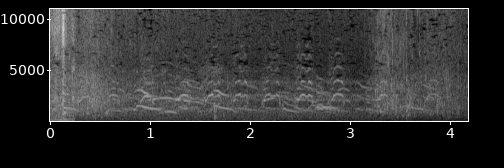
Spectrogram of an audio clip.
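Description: Seagulls calling over the wash of ocean waves: many short, overlapping cries that fade out steadily.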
